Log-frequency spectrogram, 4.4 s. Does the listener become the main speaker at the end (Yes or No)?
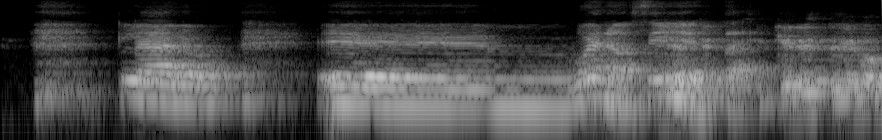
Yes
